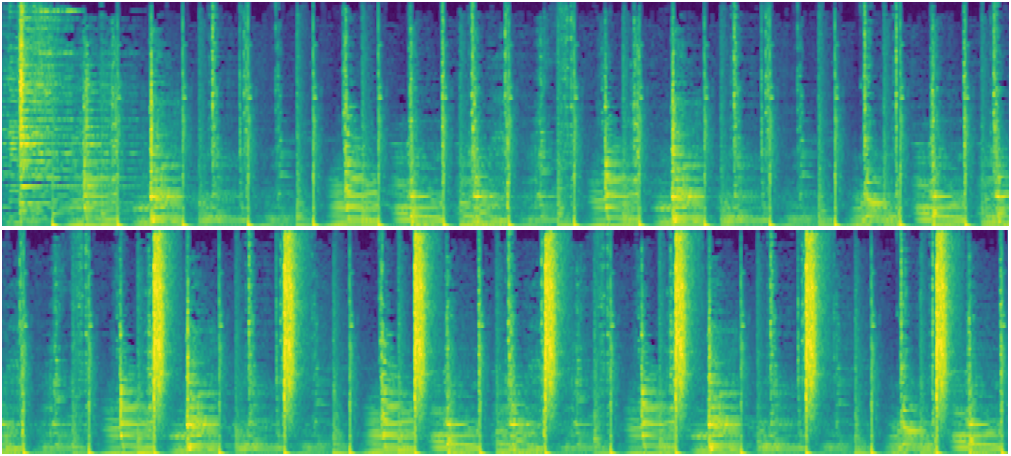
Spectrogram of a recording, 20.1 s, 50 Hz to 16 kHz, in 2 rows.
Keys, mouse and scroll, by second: 4.1-16.6 drag, 18.9 shift+click, 19.4-19.9 typing.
